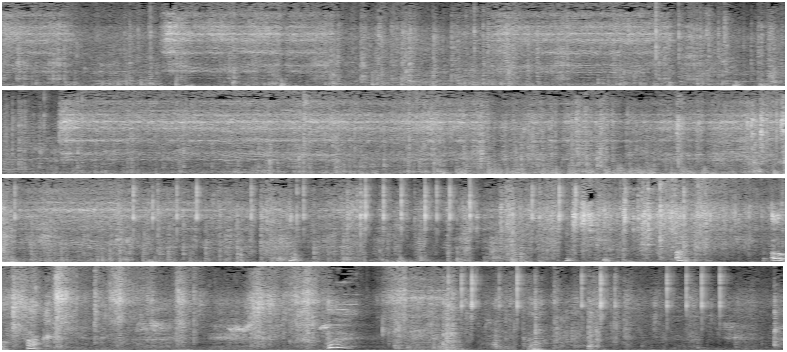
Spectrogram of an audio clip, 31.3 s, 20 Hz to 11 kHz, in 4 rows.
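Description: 2022 Specialized S-Works Levo electric mountain bike ridden along dirt singletrack: steady rolling and wind noise. In the last third it turns to uneven clatter and knocks over rocks, with a few short vocal calls.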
